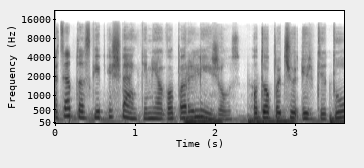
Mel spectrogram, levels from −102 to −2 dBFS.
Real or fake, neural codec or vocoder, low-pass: fake; codec, 32 kHz, 1.9 kbps, SNAC; 14.4 kHz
